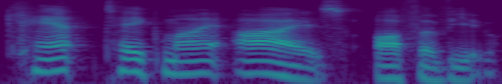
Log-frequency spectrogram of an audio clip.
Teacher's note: of air can't the other thing that is happening is that more linking will occur we can link the phrase eyes off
